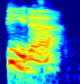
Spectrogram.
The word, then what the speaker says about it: pide: Pita. Very delicious. – I've spelt it wrong like 6 times. So P-I-D-E. – That's right. – But pronounced pita. Pita.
